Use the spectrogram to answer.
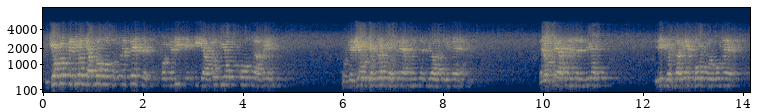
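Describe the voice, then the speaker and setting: High-voiced preacher in an echoey hall. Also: male voice, little pitch movement, moderate pace, long pauses. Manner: calls out to the congregation with questions; acts out the voices of the people in the story. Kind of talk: sermon. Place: church hall. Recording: far-off echoey hall, tinny and hissy.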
